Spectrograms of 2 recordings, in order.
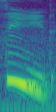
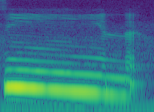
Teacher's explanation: when you pronounce the e sound, the air somehow goes out of the nasal cavity. So, the one which is not nasalized and the one which is nasalized are phones. · Seed, it is not nasalized, while when you say seen, it is nasalized. That is to say, when you pronounce the E sound, the air somehow goes out of the nasal cavity.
